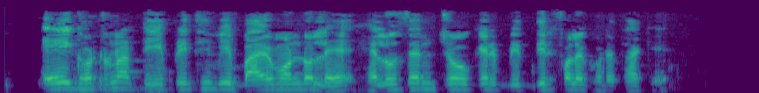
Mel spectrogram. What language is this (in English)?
Bangla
